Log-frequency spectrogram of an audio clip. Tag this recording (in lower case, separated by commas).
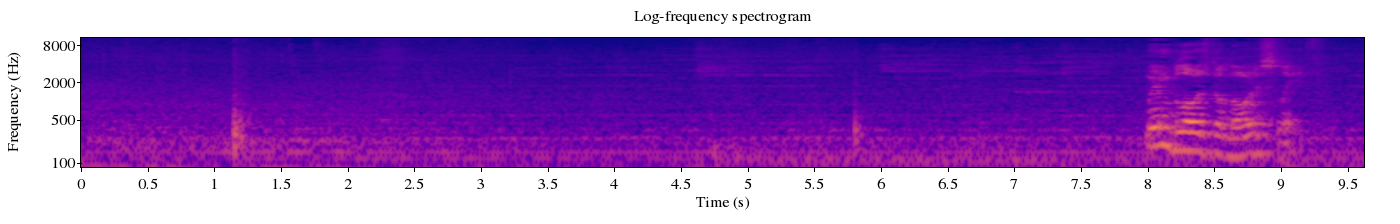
music, speech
